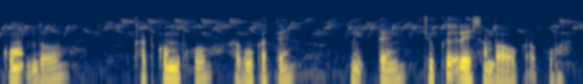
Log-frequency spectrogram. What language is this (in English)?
Santali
